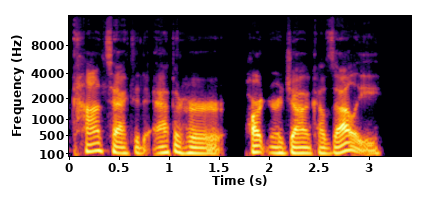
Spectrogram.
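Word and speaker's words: Cazale: she was not contacted after her partner John kazali K that's kazali how he say last name I believe yes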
